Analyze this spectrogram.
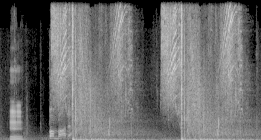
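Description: A magic spell blasts with a loud whooshing roar.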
